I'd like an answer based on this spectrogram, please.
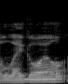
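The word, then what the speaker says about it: Laguiole: the second part it's a leg oil that's how you say it but uh the second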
